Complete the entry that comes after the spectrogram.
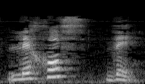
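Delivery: slow "lejos" with a throaty j like h; slow model Spanish. Shown as a demonstration. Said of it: "that J sound".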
